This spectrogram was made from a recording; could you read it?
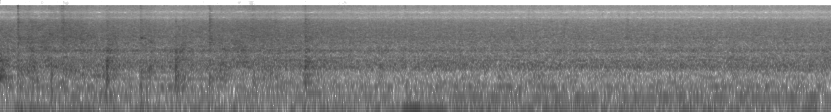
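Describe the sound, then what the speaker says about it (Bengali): Masala with a little sugar sautéing in oil for a vegetarian cauliflower and potato curry, a steady hiss of frying with a few soft stirring scrapes early on, close and moderately loud, no talking. "এবার ভালো করে একটু কষে নেব।"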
